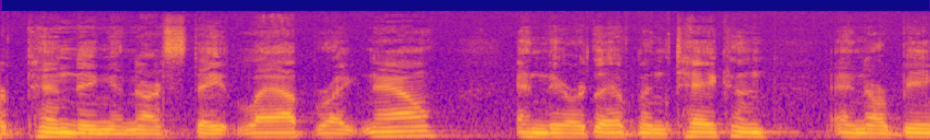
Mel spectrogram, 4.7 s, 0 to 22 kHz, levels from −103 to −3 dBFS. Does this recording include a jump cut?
yes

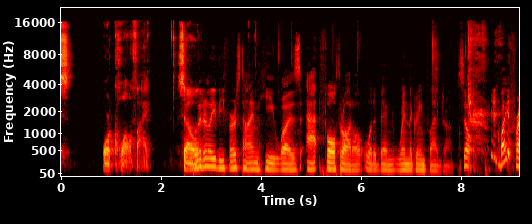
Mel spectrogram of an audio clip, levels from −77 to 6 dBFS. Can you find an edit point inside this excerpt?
no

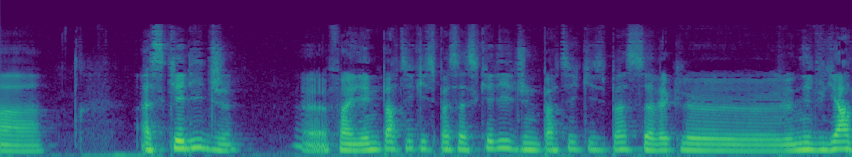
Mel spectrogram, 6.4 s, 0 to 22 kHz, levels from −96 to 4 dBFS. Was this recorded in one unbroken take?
yes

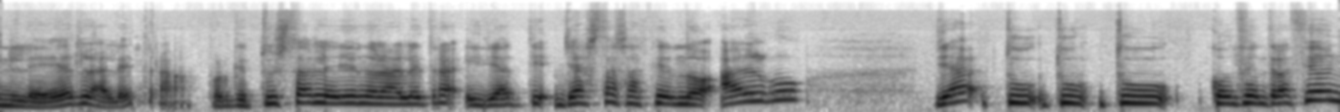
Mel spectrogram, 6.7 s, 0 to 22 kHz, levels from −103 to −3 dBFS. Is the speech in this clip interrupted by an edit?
no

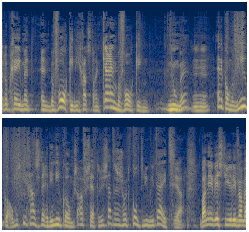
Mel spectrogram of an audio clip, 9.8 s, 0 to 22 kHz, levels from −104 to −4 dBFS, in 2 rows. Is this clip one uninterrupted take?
yes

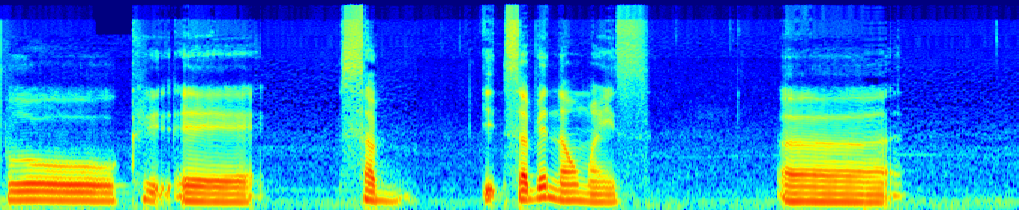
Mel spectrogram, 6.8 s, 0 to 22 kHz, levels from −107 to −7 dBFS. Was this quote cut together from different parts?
no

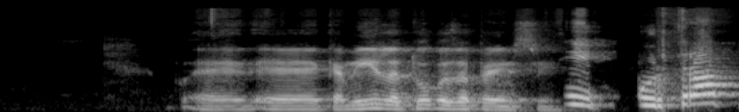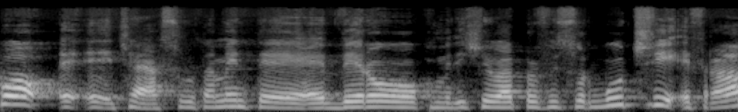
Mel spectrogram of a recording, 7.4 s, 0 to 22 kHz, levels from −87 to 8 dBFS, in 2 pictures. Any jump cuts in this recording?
no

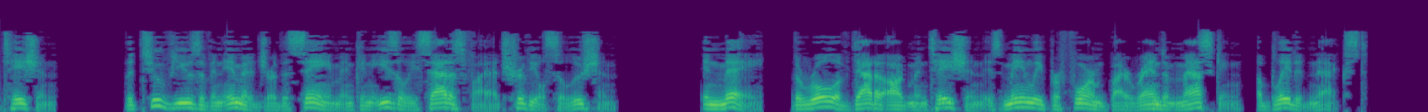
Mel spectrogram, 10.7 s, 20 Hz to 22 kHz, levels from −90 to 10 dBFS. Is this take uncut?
yes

